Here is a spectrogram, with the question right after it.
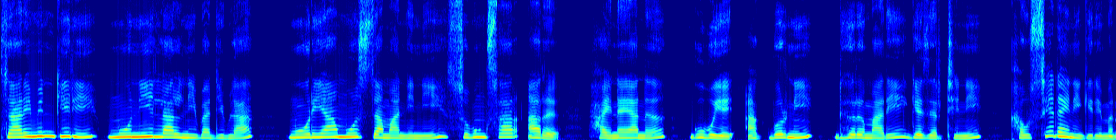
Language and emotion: Bodo, neutral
